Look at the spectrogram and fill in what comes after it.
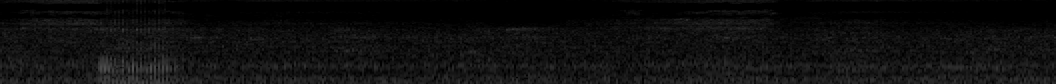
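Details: A single brief, low, throaty snore from a pug near the start, followed by several seconds of steady background hiss with no further breaths.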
